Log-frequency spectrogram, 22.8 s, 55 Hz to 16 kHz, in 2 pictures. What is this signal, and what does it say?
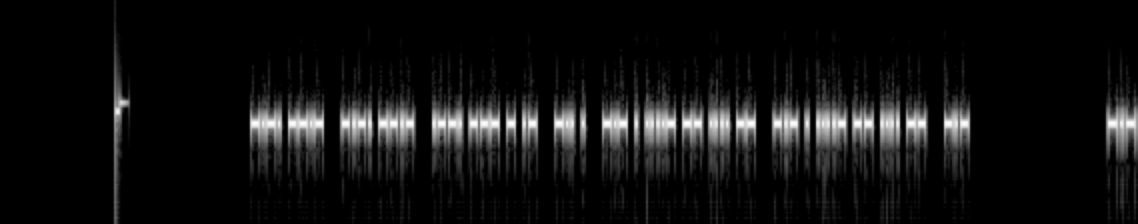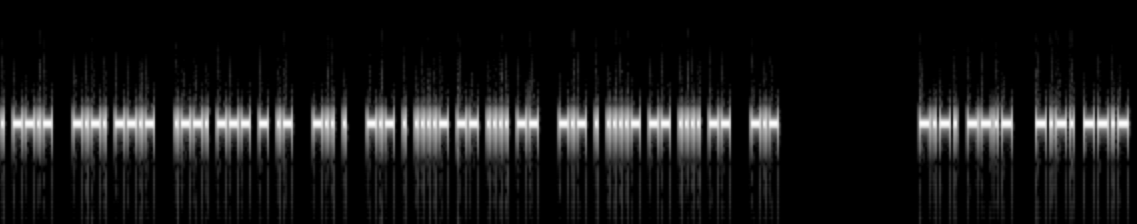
Morse code, heard as a keyed tone, about 37 wpm, 700 Hz. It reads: CQ CQ POTA DE KE4MHM KE4MHM K CQ CQ POTA DE KE4MHM KE4MHM K CQ CQ
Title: Speed-Racing Common QSO Phrases Encore - 30wpm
